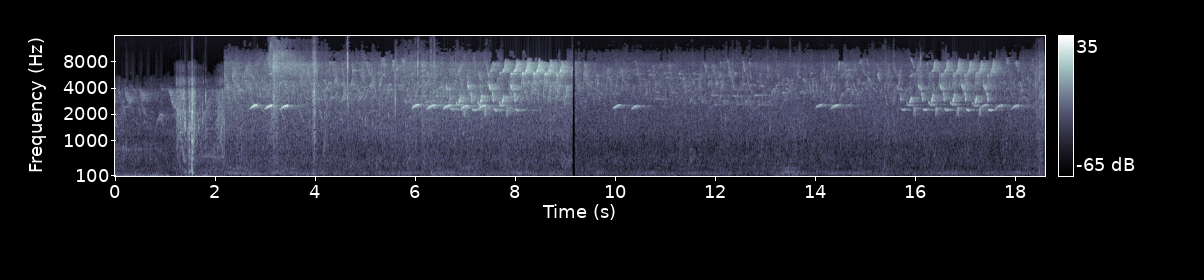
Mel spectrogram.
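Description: Songbirds singing: short runs of quick high chirping notes come several times, the longest about six seconds in and again near the end, over a steady outdoor hiss. A loud low rumble fills the first two seconds.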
